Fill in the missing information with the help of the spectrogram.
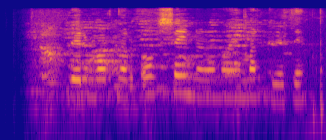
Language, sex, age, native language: Icelandic, female, 14, Icelandic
